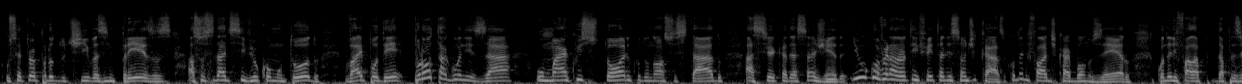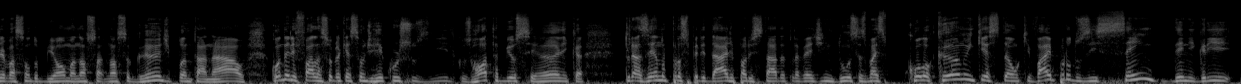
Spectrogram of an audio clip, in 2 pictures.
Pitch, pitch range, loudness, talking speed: 160 Hz, 145-185 Hz, -37 LUFS, 185 wpm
